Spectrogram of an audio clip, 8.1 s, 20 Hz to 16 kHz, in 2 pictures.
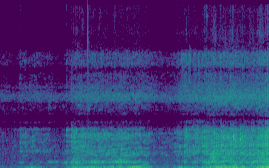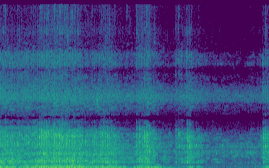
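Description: A 4x4 pickup engine revs hard under load.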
